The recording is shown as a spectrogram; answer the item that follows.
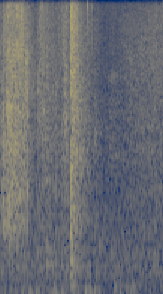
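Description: Paper rustling as a book is handled, with one sharp click about a second in.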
